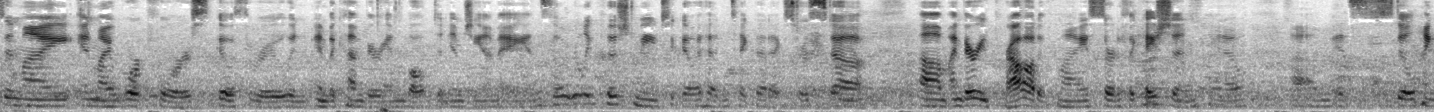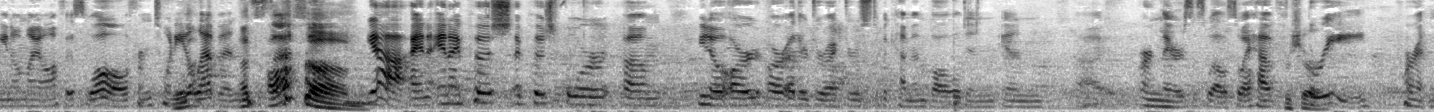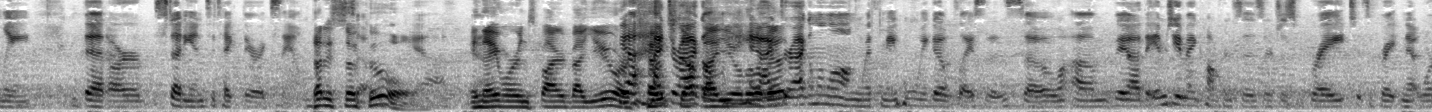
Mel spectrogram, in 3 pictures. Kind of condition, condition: setting, busy venue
